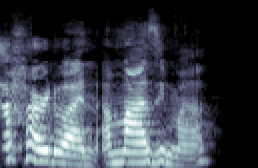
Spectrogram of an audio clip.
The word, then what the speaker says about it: Amazima: Amazima.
